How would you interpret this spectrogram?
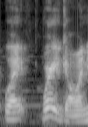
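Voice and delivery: normal talking voice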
